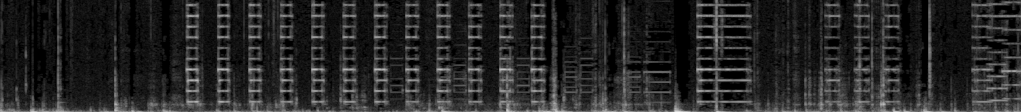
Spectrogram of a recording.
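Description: Electronic beeping tones: a fast, even run of short beeps at about four a second, a longer beep cluster, then a quick rising run of beeps near the end. Low bumping and rubbing noise of the recording device moving against fabric runs underneath.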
